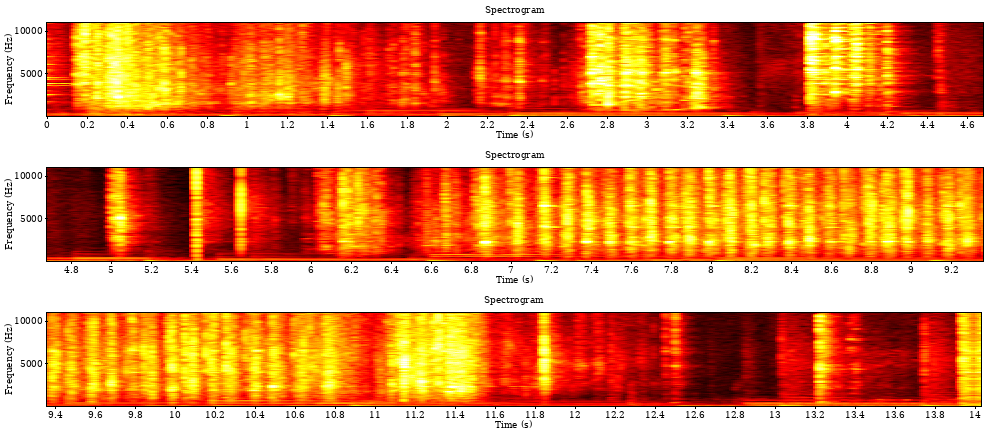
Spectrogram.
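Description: Ice rattling inside a metal cocktail shaker as a cocktail is shaken: a few separate clinks and knocks at first, then a fast, continuous rattle for about five seconds that stops near the end. Background music plays under it.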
